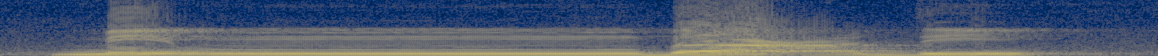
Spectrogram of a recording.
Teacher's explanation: Nah, ini menunjukkan diganti mim. Kemudian cara membacanya adalah tempelkan dua bibir kita tanpa menekan, ya. Kemudian disertai dengan gunna. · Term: iklab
